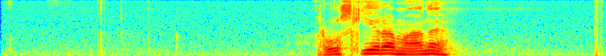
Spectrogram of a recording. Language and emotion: Russian, neutral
